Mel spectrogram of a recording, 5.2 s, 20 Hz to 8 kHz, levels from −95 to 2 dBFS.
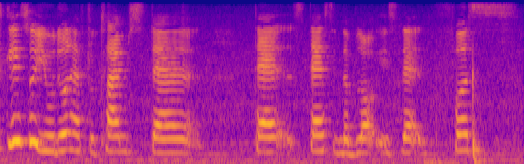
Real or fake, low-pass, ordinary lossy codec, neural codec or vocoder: real; 7.2 kHz; none; none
